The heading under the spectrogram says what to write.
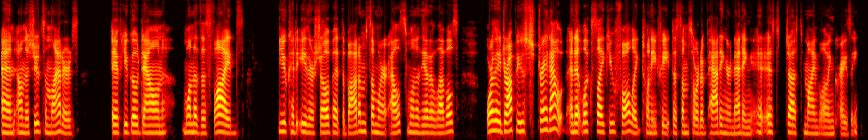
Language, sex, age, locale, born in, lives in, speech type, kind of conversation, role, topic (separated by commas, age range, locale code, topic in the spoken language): English, female, 40-44, en-US, United States, United States, conversation, unstructured, none, What reality TV moments did you secretly love or find hard to believe?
